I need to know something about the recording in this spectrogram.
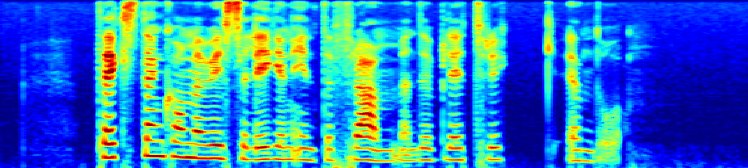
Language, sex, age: Swedish, female, 32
